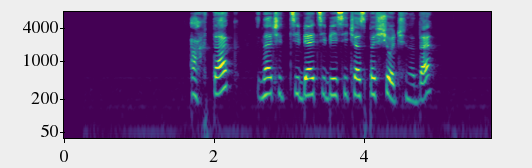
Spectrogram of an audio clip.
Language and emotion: Russian, angry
